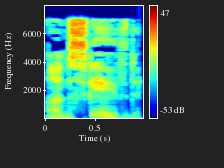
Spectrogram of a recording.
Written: unscathed

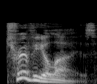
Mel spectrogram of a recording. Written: trivialize

